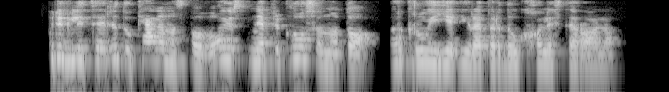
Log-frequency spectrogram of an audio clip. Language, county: Lithuanian, Kaunas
